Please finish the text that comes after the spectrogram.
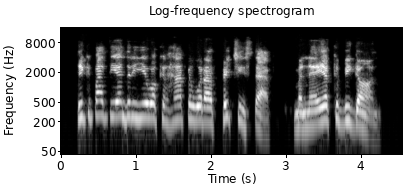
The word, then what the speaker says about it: Manaea: Manaea. Manaea Mays? Manaea.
